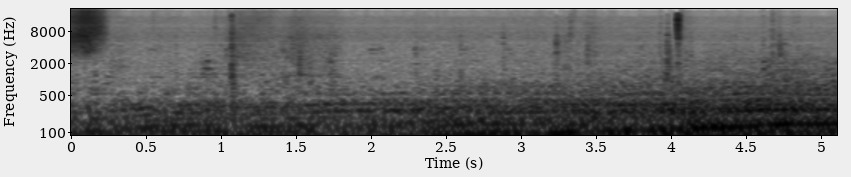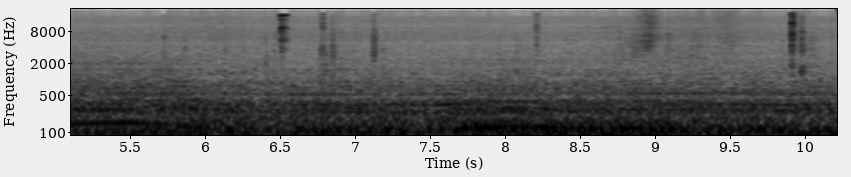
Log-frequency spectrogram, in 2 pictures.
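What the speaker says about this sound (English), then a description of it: "So right now I'm driving through the streets of Riverside." A car drives through the city streets of Riverside, its engine and road rumble forming a steady low drone, heard from inside the cabin without any talk.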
